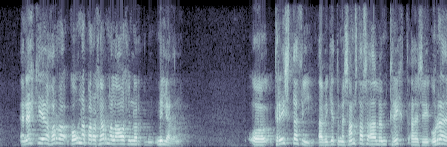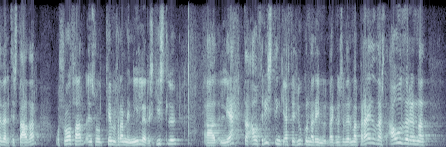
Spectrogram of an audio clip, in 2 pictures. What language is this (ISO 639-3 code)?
isl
